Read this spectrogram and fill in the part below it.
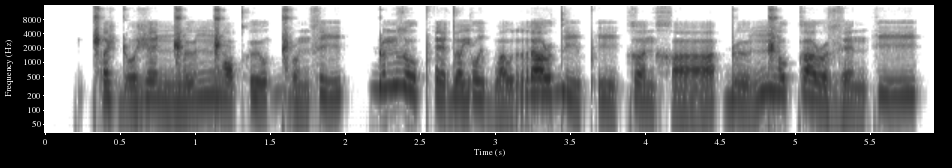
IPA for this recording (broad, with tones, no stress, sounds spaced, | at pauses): ǁ ə˧˩ ʒ ɖ ʊː˨˩˦ ʒ eː˧˩ ŋ͡ǁ ʉː˨˦ ŋ͡ǁ ɔ˨˩˦ kʼ ʉː˨˦ u̯ ɡ͡ǁ ʊː˨˩˦ n s i˨˦ | ɖ ʊ˦˥ n z ʊː˨˦ pʰ e˨˩˦ d ə˨˩˦ j ʊ˧˩ i̯ b ɐ˨˩˦ u̯ r ɐː˦˥ ɹ d̪ iː˨˩˦ pʼ iː˨˩˦ k əː˧˩ n x ɐː˨˩˦ | ɖ ʉː˨˩˦ ŋ͡ǁ ʊ˦˥ k ɐ˧˩ ɹ z e˨˩˦ n k iː˦˥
